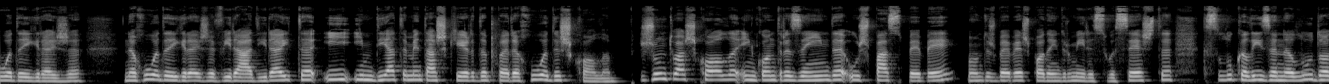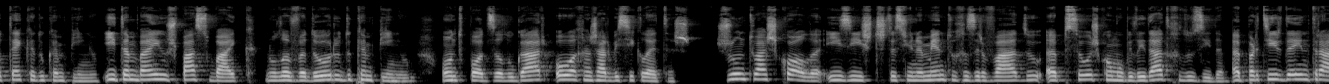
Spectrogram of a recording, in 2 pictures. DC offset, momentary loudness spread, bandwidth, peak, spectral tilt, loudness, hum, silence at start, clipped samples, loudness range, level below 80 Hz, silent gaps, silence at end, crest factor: under 0.1%; 7 LU; 16.5 kHz; -4 dBFS; -3.5 dB/octave; -21 LUFS; none; 0 s; under 0.1%; 1 LU; -64 dBFS; none; 0 s; 16 dB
